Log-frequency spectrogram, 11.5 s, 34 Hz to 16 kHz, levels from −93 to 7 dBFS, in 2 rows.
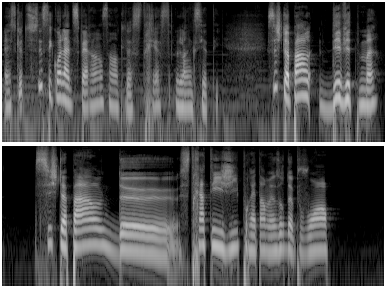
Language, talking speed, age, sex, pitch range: French, 155 wpm, 30-49, female, 155-195 Hz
